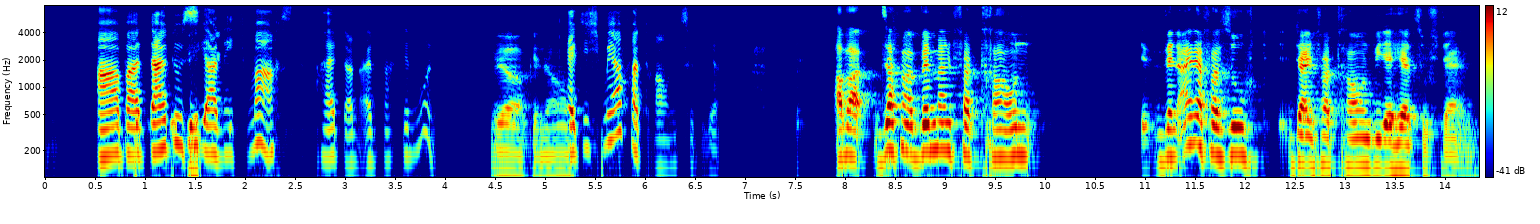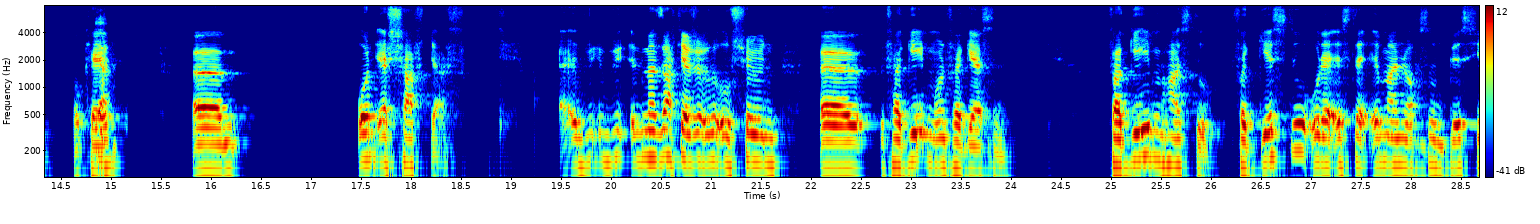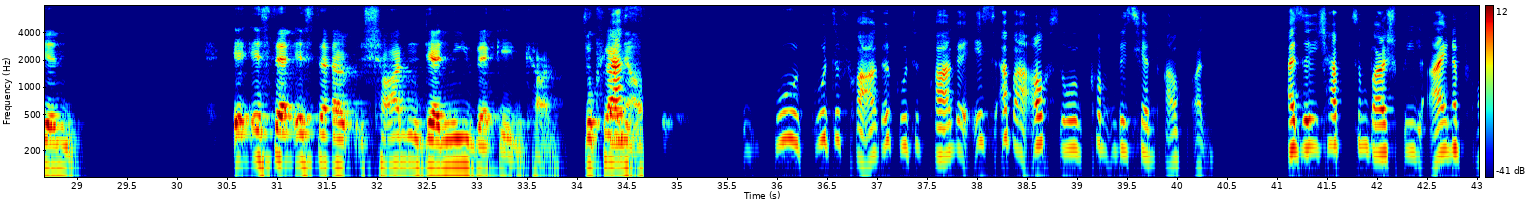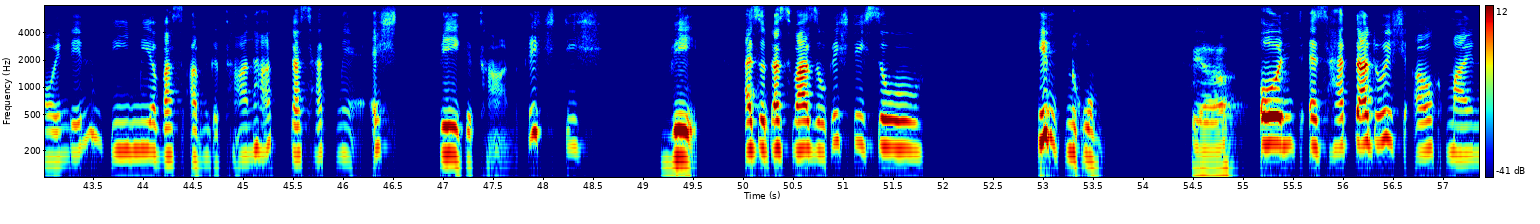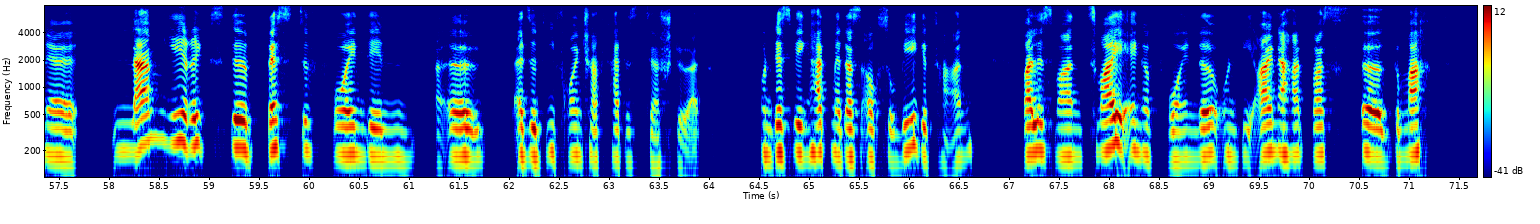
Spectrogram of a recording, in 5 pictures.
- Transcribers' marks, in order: unintelligible speech
- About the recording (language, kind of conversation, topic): German, unstructured, Wie kann man Vertrauen in einer Beziehung aufbauen?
